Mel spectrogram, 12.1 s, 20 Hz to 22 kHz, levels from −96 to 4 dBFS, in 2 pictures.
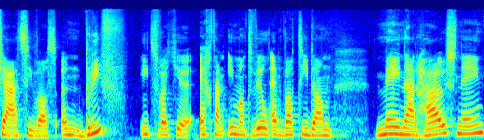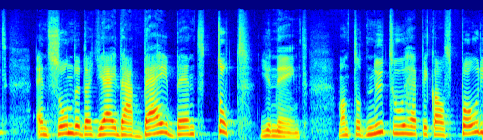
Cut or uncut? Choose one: cut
